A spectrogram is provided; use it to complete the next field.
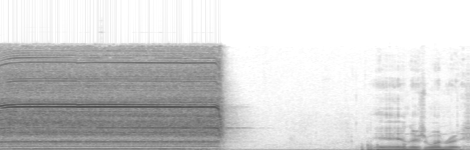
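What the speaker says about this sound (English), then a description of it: "we're just going to take the screws out" Power drill backing screws out of a wooden utility pole during repair: a steady, close mechanical whine runs for about two seconds, cuts off, and then someone speaks.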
